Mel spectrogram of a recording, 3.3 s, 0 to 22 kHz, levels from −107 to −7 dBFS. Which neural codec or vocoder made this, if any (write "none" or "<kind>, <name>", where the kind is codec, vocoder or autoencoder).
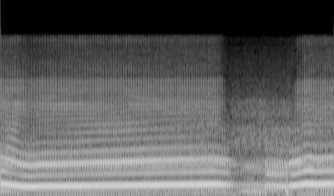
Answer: none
